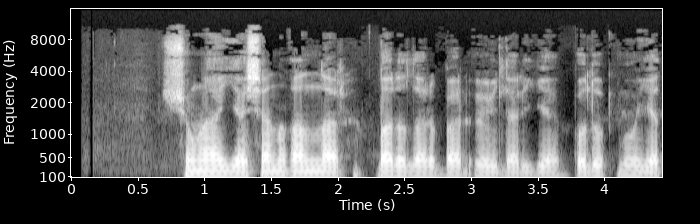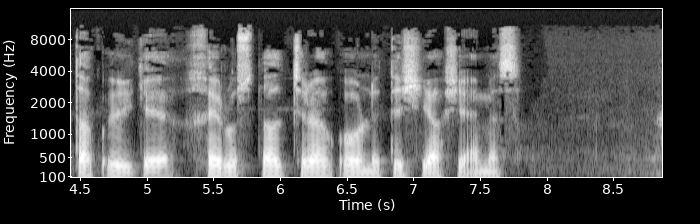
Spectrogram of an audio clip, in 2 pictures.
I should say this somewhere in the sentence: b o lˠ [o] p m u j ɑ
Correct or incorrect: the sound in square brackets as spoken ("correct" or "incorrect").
incorrect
